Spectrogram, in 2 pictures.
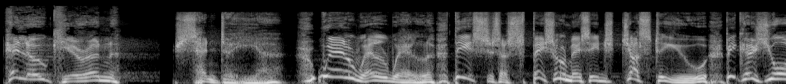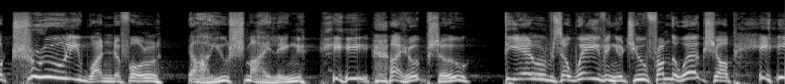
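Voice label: Personalised Santa Message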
